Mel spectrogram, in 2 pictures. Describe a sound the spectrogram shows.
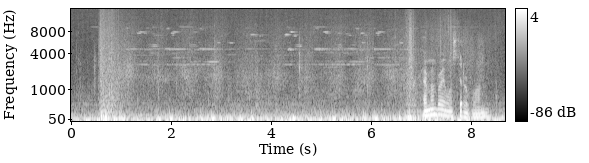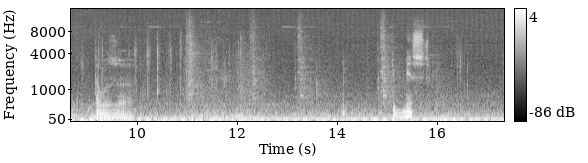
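A magic spell hums with a faint, steady shimmer.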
